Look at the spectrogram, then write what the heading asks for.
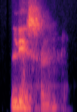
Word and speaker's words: listen: Esta palabra en inglés, la T es muda, ¿sí? Y pues sonaría algo así. Listen, listen. Algunos pueden incluso colocar la E, listen, ¿sí? Como listen, pero es una E que apenas se escucha, ¿sí? Entonces, si ustedes dicen listen, bueno, no hay problema, pero para que suene mucho más natural sería listen, ¿sí?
